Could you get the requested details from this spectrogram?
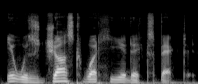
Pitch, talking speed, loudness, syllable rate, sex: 95 Hz, 210 wpm, -18 LUFS, 5.0 syllables/s, male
